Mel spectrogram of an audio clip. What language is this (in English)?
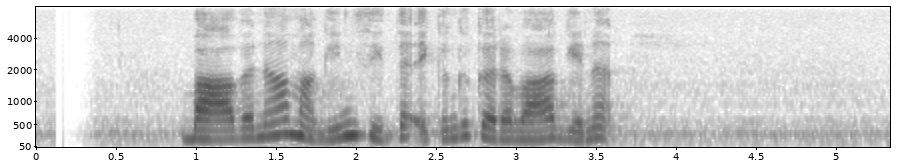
Sinhala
